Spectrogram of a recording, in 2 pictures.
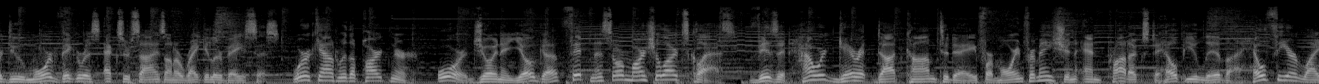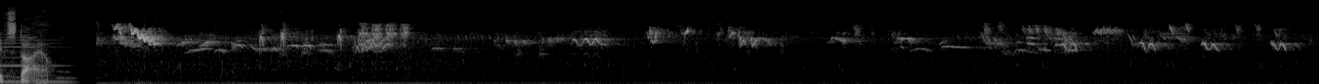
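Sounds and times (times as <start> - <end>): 
birds chirping and trilling outdoors: 0.0 - 8.6, 14.2 - 26.3
speech: 0.0 - 13.8.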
